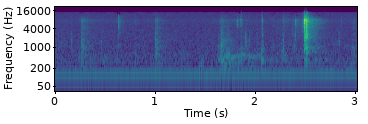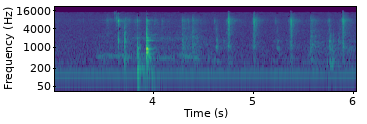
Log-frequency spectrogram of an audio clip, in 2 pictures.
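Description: Light, scattered tapping and clicking of a dye ink pad being tapped onto a stamp and the stamp being handled and pressed, with one sharp click about two and a half seconds in and a quick cluster of knocks around four seconds.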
